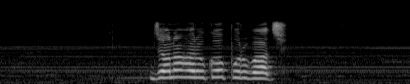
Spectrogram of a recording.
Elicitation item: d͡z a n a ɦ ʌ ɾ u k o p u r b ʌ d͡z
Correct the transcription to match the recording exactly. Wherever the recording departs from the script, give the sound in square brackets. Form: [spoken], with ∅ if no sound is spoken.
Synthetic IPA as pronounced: d͡z [ʌ] n [ʌ] ɦ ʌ ɾ u k o p u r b ʌ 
